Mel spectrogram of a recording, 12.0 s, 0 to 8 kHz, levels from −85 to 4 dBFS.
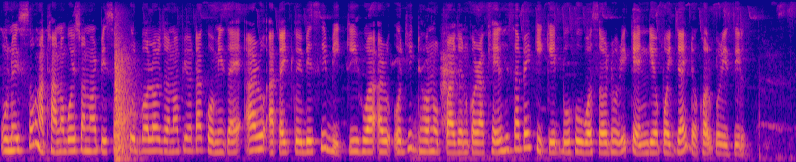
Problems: constant background noise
